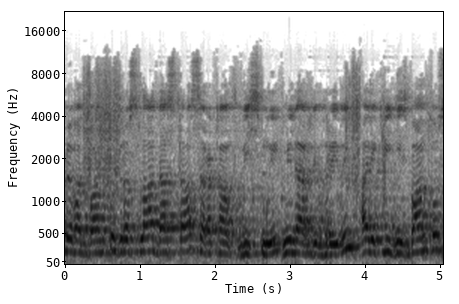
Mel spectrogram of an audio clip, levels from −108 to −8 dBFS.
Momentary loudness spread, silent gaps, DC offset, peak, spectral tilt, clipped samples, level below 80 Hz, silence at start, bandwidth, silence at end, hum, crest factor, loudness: 2 LU; none; under 0.1%; -8 dBFS; -6 dB/octave; under 0.1%; -50 dBFS; 0 s; 11.5 kHz; 0 s; none; 10 dB; -17 LUFS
